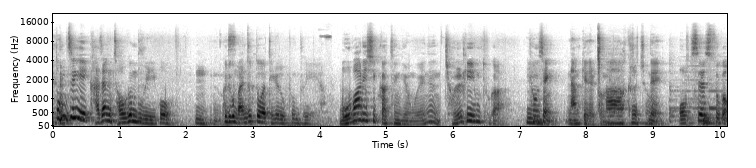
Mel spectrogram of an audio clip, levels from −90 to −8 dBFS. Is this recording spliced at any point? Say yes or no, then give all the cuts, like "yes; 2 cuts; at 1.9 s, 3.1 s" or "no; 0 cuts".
yes; 1 cut; at 4.2 s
